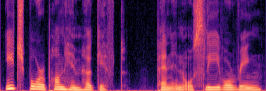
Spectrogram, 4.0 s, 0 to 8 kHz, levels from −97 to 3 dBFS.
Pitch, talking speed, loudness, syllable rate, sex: 175 Hz, 150 wpm, -15 LUFS, 4.1 syllables/s, female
